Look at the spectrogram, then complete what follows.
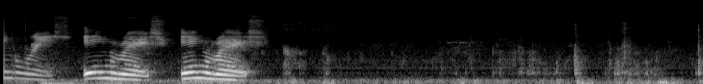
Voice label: English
